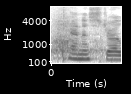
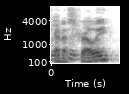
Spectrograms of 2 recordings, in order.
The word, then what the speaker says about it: Canestrelli: How do you pronounce that? Canestrelli. Canestrelli.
